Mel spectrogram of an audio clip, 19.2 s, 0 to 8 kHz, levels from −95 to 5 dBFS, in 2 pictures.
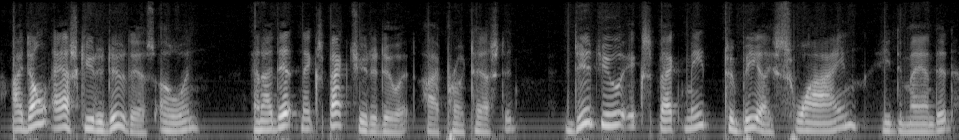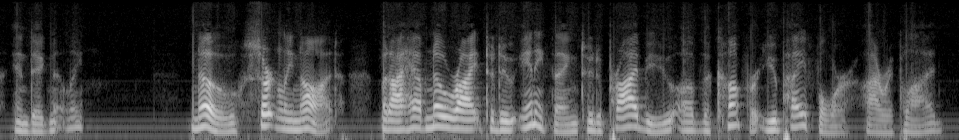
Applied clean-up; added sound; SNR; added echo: none; none; none; none.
